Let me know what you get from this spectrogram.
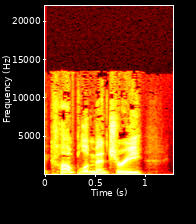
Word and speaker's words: complimentary: Uh, the new year is underway, and our friends at In Touch Ministries want to bless you with a complimentary, complimentary, complimentary, complimentary Hmm. Yeah, I think that's a T sound. I would add one more syllable. Complimentary. That's you added one emphasis.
